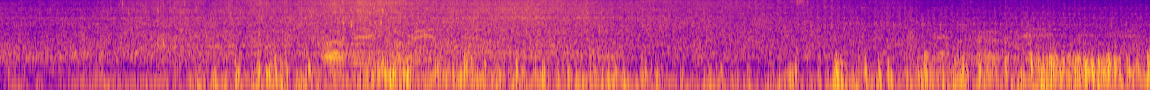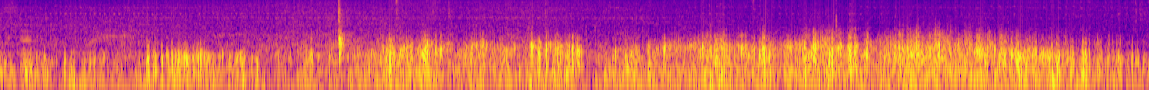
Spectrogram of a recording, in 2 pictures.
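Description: Wind gusts loudly across the microphone outdoors, growing stronger.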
